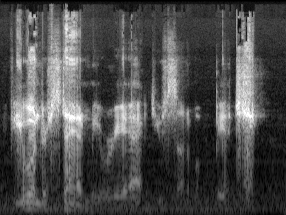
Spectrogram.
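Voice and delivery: very low muttering under the breath. A player voices his character muttering toward Barty, muttering. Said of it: "he just mutters in Undercommon".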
